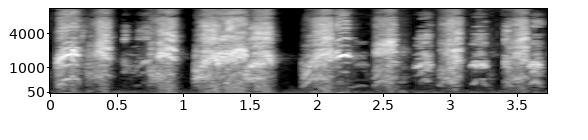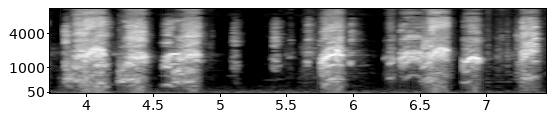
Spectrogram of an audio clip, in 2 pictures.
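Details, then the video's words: Night-trapping lure of black-crowned night herons, for Tết: a busy stream of gravelly, squawking quoks, some doubled, packed tightly with brief pauses. "tiếng chim vạc"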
